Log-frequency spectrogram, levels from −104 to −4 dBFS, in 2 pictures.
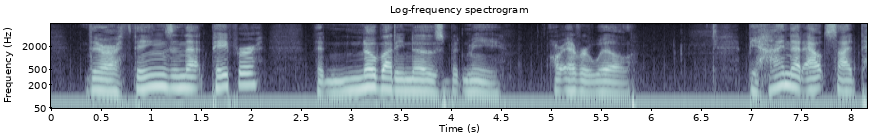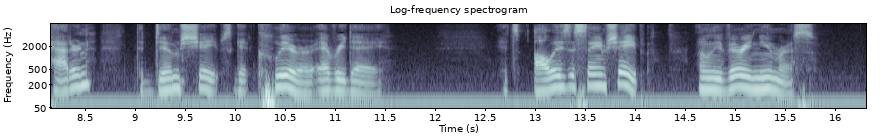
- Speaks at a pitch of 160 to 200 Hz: No, medium, 140 Hz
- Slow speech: Yes, slow, 125 wpm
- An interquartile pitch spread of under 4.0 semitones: No, average, 4.7 semitones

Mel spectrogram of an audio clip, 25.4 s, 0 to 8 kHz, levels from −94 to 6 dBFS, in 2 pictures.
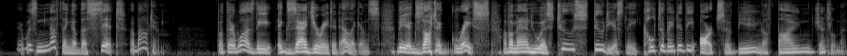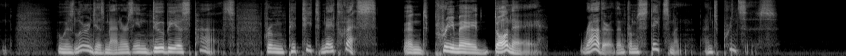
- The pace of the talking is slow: Yes, slow, 125 wpm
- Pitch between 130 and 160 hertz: Yes, medium, 140 Hz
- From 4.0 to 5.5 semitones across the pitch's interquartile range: Yes, average, 4.6 semitones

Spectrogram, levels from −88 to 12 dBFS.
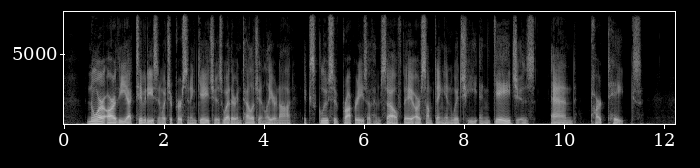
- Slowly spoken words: Yes, slow, 130 wpm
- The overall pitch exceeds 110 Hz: No, very low, 90 Hz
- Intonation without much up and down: Yes, narrow, 2.3 semitones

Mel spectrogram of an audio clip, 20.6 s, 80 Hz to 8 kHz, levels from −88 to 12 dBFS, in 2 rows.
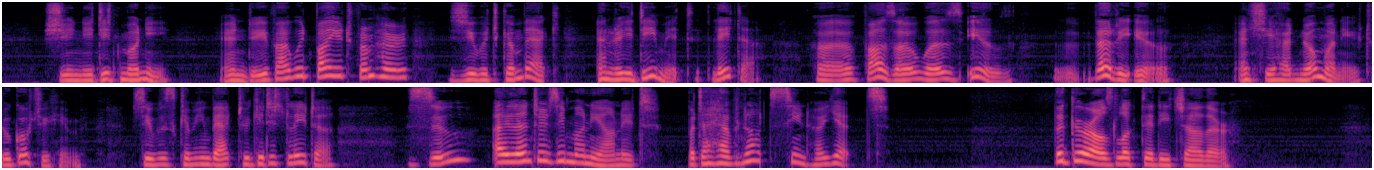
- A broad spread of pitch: Yes, wide, 5.7 semitones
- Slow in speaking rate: No, average, 185 wpm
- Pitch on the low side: No, medium, 180 Hz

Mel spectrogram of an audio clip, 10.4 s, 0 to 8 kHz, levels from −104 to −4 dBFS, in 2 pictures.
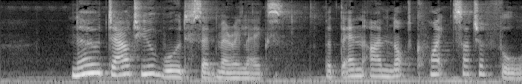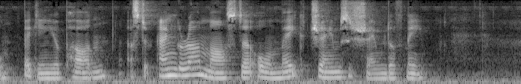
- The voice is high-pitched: No, medium, 160 Hz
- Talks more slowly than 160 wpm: No, average, 165 wpm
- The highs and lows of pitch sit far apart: Yes, wide, 6.6 semitones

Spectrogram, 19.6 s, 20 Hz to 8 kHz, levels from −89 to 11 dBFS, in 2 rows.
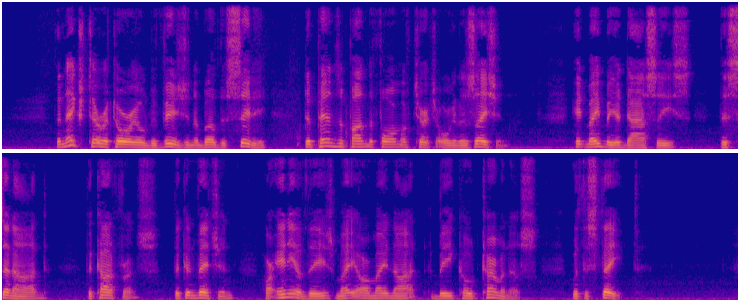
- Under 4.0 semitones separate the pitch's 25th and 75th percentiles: Yes, average, 3.6 semitones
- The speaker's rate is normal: No, slow, 120 wpm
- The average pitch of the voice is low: Yes, low, 130 Hz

